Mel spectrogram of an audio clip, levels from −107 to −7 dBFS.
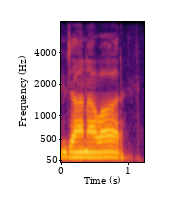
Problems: background sounds at intervals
